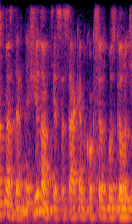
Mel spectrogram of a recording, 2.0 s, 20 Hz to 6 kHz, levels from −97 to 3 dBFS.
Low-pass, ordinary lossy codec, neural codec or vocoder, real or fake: 5.4 kHz; Opus, 64 kbps; none; real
